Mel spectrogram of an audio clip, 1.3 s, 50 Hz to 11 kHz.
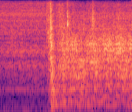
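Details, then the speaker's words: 1987 Ford L8000 turbo diesel semi truck, parked 16 years, first crank attempt: starter spins the engine at an even, steady cranking speed with no stalls or drag; nice consistent crank, starter healthy. "Wow. Okay, dude. That sounds good. Nice. Nice consistent crank, huh?"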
